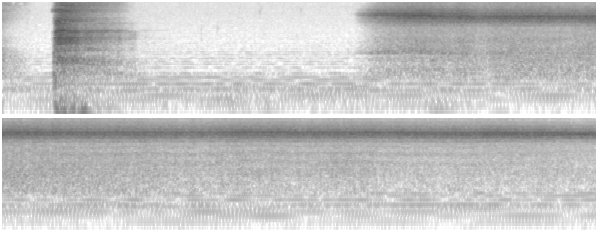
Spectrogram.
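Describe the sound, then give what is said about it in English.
Loud, slow breathing during a breath-regulation exercise. A short sharp sound near the start comes before a long, steady, airy breath that lasts several seconds at an even level. “And now I'm just breathing loud that you can hear it”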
